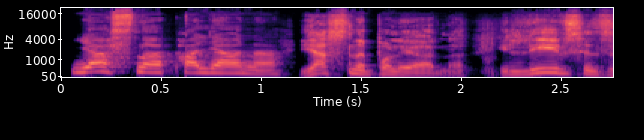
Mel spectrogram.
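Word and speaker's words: Ясная Поляна: How do I pronounce it? Yasnaya Polyana? Yasna Polyana.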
